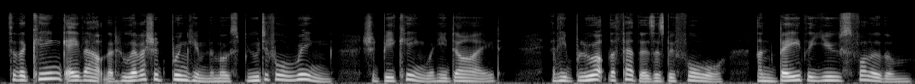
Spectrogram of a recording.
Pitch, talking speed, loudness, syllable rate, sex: 170 Hz, 225 wpm, -18 LUFS, 5.2 syllables/s, female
